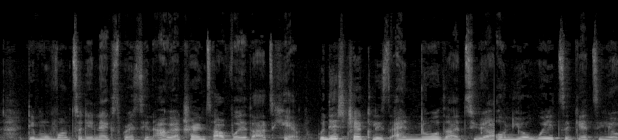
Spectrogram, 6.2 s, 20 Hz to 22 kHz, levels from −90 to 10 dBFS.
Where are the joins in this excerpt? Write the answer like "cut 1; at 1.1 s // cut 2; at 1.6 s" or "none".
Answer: cut 1; at 3.0 s // cut 2; at 4.9 s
